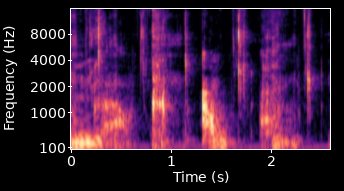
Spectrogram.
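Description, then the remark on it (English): A wet series of slurping and smacking sounds, several bursts in quick succession with growly voiced tones, like a voice mimicking noisy, juicy slurps, as Unicron's maw closes around the moon it has swallowed. “The moon is sucked completely into Unicron's maw, which closes around it with a snap and a juicy series of slurping noises.”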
